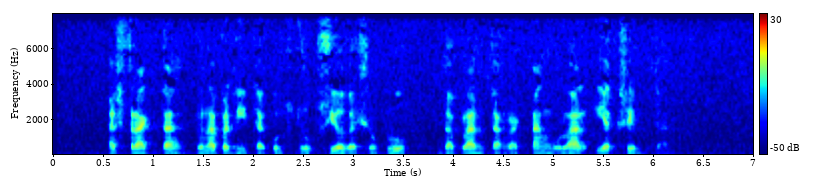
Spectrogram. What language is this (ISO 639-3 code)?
cat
